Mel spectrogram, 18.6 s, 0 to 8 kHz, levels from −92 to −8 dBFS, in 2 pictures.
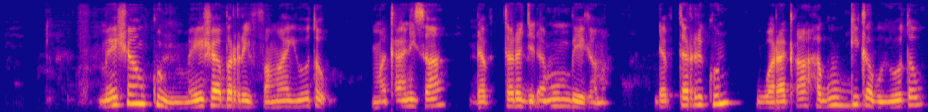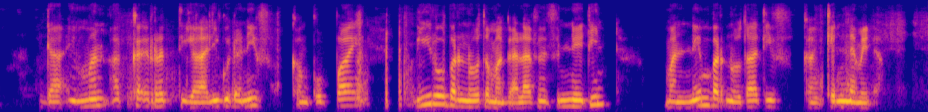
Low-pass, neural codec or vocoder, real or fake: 7.2 kHz; codec, 24 kHz, 6 kbps, HILCodec; fake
